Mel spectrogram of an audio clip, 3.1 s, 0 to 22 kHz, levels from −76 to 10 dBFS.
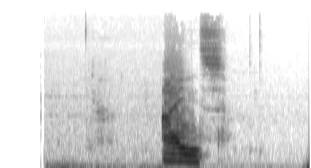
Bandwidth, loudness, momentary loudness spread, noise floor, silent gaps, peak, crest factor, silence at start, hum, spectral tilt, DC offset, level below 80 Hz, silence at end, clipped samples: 16 kHz; -10 LUFS; 16 LU; -47 dBFS; none; 0 dBFS; 16 dB; 0.6 s; none; -5.5 dB/octave; under 0.1%; -44 dBFS; 0 s; under 0.1%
